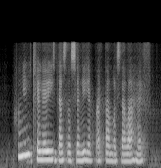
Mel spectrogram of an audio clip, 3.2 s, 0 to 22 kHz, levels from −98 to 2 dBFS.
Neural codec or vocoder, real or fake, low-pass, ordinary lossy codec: codec, 16 kHz, 0.5 kbps, FreqCodec, smaller model; fake; none; none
